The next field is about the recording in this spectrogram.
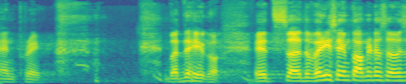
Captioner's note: laughter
